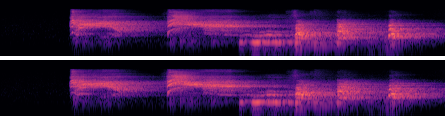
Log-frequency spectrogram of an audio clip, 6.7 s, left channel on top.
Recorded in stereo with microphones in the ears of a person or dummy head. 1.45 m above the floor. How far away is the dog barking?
About 1.5 m.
